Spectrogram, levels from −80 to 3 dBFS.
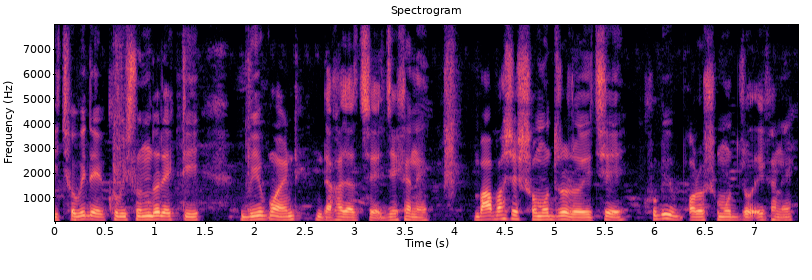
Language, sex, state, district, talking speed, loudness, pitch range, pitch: Bengali, male, West Bengal, Alipurduar, 120 wpm, -17 LUFS, 120-140 Hz, 125 Hz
